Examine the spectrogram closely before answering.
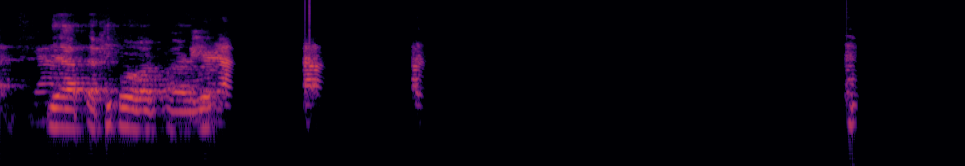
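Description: A man speaks over an online call, with short pauses.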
